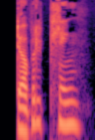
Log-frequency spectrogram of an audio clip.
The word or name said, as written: dobbeltpling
